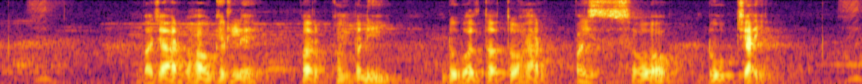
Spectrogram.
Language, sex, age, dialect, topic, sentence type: Bhojpuri, male, 36-40, Western, banking, statement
